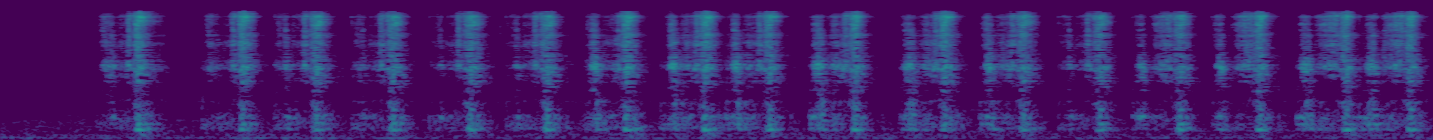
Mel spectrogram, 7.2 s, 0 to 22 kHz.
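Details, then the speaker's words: Lenovo Z51 laptop hard drive makes quick, crisp clicking ticks about three times a second while idle at 100 percent disk usage; the drive is going bad and is being replaced with an SSD. "so basically the hard disk is showing signs that is going bad and i will replace it with an ssd"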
